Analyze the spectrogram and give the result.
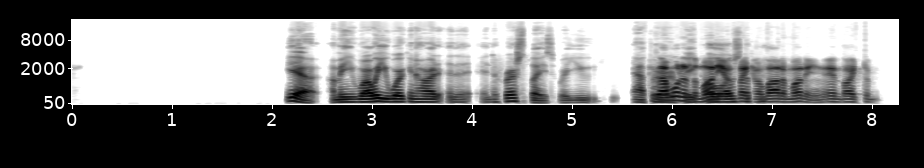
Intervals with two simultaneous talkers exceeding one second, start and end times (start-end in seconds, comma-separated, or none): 5.7-7.0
